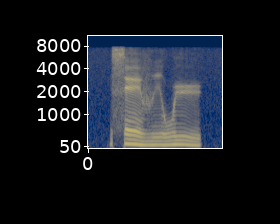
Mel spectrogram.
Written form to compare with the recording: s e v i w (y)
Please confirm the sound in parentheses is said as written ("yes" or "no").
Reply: yes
